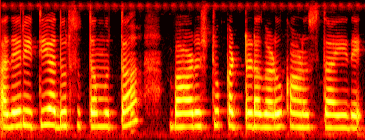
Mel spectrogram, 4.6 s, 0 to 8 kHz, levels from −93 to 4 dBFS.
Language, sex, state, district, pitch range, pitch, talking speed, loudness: Kannada, female, Karnataka, Bidar, 285-310 Hz, 295 Hz, 90 wpm, -15 LUFS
